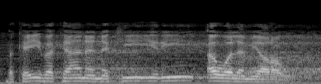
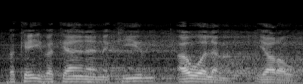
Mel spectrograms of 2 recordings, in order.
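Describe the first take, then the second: First: Nakir ends with a long ee before the next word. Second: Nakir ends with a short i before the next word. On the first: "بإضافة ياء وصلا" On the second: "بالكسر فقط ... هذا بالوصل"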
